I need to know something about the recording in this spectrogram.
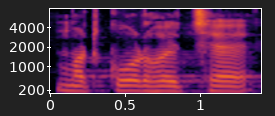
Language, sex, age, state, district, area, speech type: Maithili, female, 45-60, Bihar, Begusarai, rural, spontaneous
